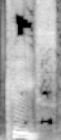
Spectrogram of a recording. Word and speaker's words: case: بص ادي حرف C وادي حرف C، السي هنا جه مع حد من صحابه اللي هو اي اي واي، ادي الاي، انما السي هنا ما جاش مع حد من صحابها، جت حرف الاي، فهنا هتتنطق pencil pencil ص ص، انما هنا case case وcase، السي اتنطقت ك والاي هنا جاي long عشان عندي magic e، فتبقى pencil case pencil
